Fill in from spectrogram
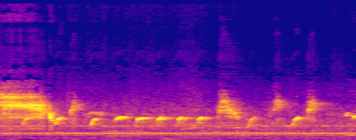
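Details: Sooty-headed bulbul singing: a run of short, clear, slurred whistled notes, several repeated at an even pace on the same pitch, then higher, rising phrases, with a steady faint background hum.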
